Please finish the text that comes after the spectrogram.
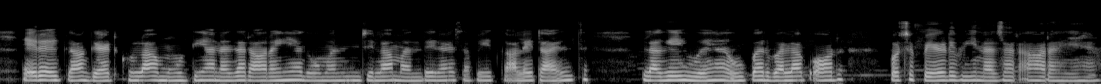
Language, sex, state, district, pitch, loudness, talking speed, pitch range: Hindi, female, Uttar Pradesh, Varanasi, 185 Hz, -22 LUFS, 150 wpm, 180-195 Hz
